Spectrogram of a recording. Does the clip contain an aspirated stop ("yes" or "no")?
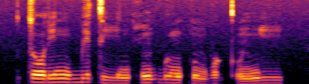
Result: no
